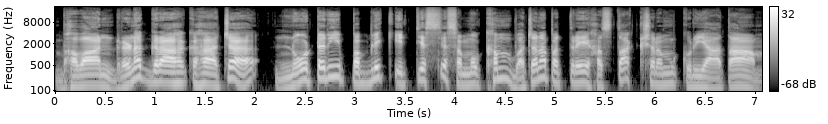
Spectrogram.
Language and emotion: Sanskrit, neutral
